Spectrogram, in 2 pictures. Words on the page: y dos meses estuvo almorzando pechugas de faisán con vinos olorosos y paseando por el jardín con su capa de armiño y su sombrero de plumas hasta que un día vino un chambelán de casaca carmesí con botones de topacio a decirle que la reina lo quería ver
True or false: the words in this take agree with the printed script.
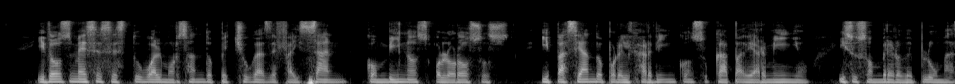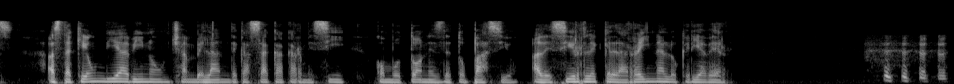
true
